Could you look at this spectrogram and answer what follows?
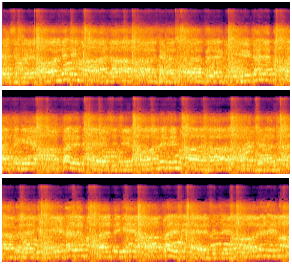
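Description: A crowd of male mourners chanting a noha lament in unison while beating their chests in matam, the hand slaps keeping a steady beat under the chant.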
